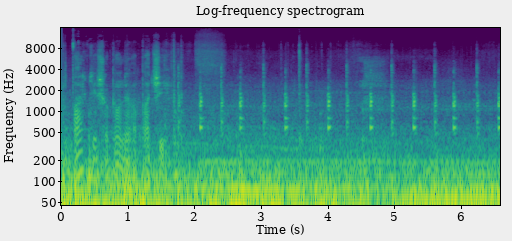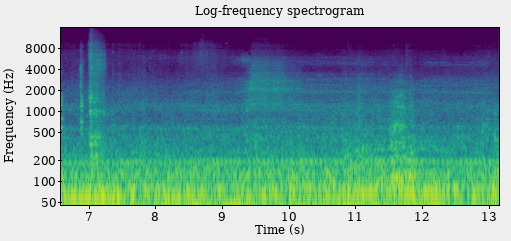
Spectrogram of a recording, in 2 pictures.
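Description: A truck engine rumbles steadily and low.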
